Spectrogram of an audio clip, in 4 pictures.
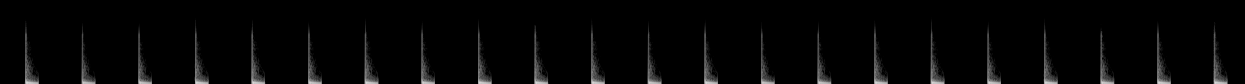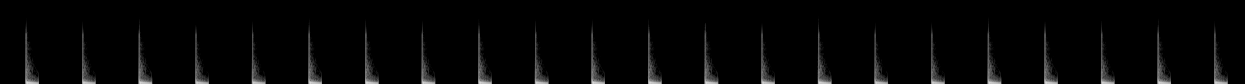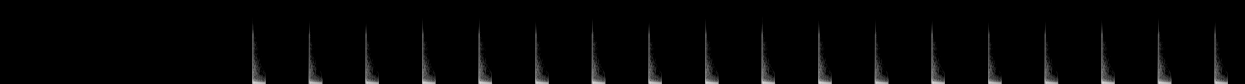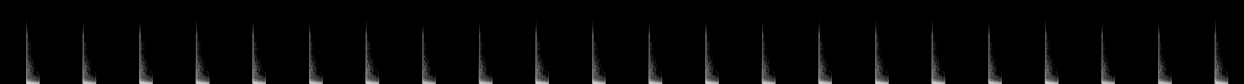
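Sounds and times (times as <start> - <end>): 
bleepy four-on-the-floor kick drums at 106 BPM: 0.3 - 24.7, 27.4 - 49.6.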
